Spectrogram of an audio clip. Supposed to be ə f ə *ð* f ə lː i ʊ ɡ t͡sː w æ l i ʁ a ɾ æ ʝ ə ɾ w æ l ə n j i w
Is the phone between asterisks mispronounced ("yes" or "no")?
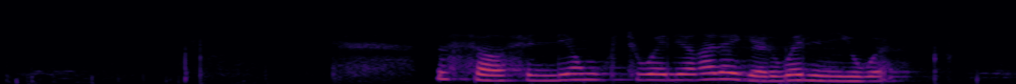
yes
